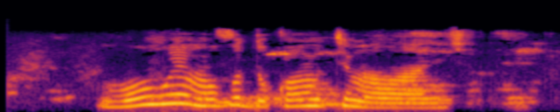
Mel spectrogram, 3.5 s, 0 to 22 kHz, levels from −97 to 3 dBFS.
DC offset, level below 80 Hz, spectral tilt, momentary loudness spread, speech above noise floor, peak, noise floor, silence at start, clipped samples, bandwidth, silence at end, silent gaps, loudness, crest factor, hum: under 0.1%; -58 dBFS; -4.5 dB/octave; 17 LU; 25 dB; -2 dBFS; -40 dBFS; 0.05 s; under 0.1%; 7.8 kHz; 0.15 s; none; -14 LUFS; 14 dB; none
